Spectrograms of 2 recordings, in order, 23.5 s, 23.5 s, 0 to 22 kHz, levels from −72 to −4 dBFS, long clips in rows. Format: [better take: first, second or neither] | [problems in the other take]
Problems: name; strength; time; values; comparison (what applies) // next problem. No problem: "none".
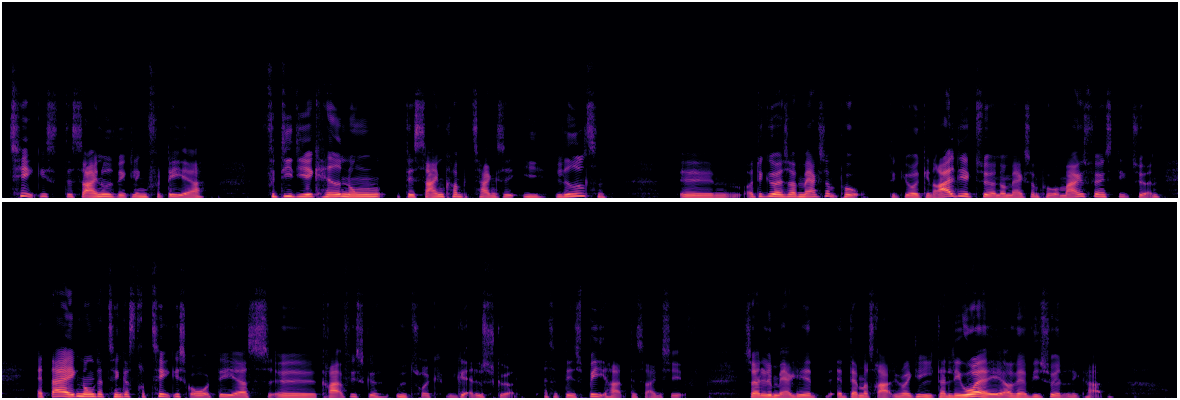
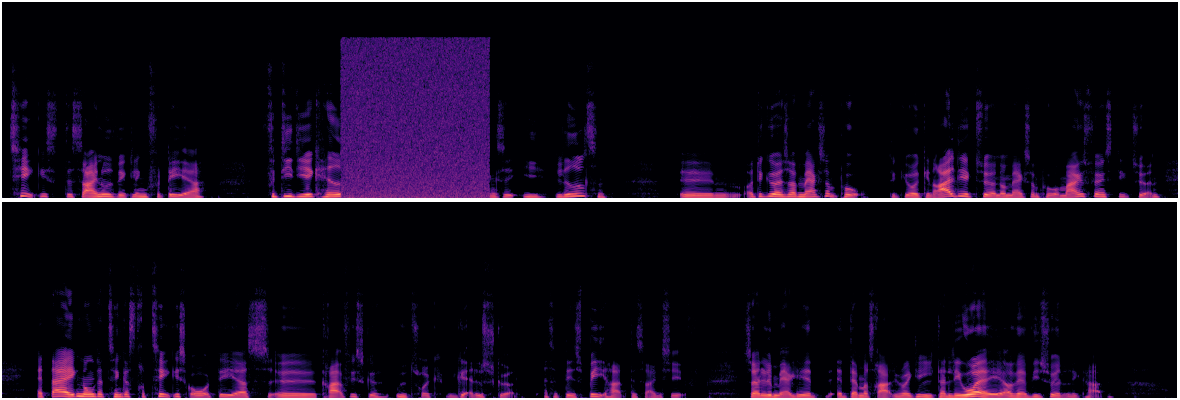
first | audio cutting out; filled with static; at 3.5 s for 1.5 s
